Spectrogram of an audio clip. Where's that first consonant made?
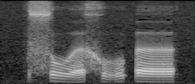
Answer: tongue tip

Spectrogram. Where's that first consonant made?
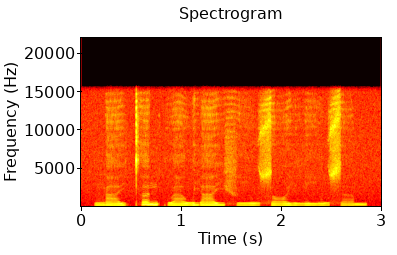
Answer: velum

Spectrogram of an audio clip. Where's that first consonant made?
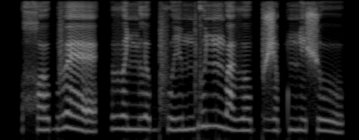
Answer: uvula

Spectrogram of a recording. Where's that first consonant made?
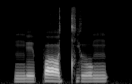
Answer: velum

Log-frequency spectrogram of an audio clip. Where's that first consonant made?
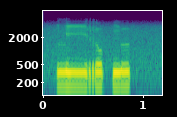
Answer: tongue tip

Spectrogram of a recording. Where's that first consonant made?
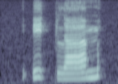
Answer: throat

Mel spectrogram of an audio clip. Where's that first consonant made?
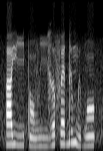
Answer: palate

